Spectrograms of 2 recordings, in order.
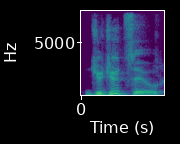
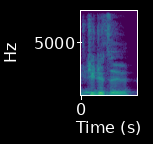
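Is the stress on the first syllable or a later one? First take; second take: later; first. First: The stress is on a later syllable. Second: The stress is on the first syllable. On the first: "with the American pronunciation" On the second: "with the accent on the first syllable"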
